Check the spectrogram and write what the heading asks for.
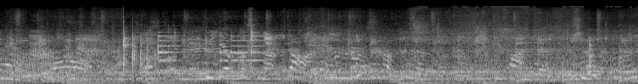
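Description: Children chattering around a roulette table, with light clinks and rattles from the wheel and the plastic chips.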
